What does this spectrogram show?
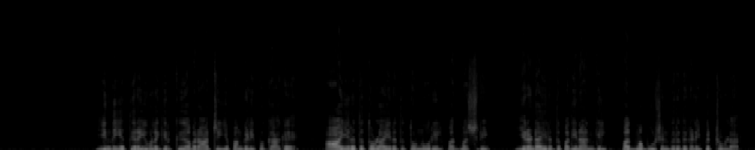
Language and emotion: Tamil, neutral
